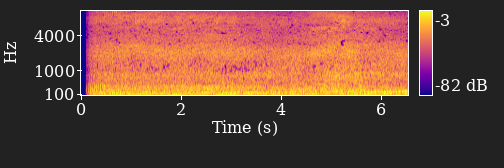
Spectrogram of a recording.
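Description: Street traffic: motorbikes and cars passing in a steady mix, with a motorbike engine passing close near the end.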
